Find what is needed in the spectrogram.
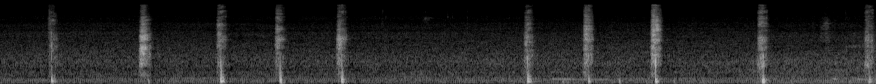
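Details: Animal's cough at 3 am in a quiet small room: nine short, sharp, dry bursts about a second apart; it vomited white foam 30 minutes later.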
